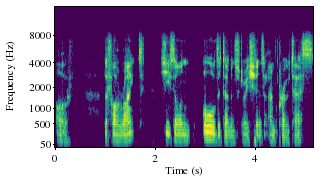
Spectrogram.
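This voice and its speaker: With a bright, sharp tone and a dry, close sound with no echo, the speaker moves at a fairly slow pace with fairly even intonation. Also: man. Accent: West Country. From West Country, England. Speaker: trade union member speaker. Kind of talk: talk at an online union meeting.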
